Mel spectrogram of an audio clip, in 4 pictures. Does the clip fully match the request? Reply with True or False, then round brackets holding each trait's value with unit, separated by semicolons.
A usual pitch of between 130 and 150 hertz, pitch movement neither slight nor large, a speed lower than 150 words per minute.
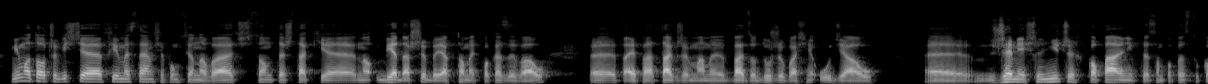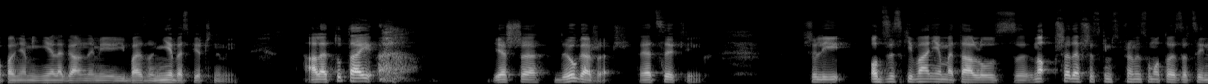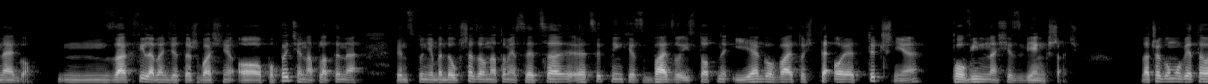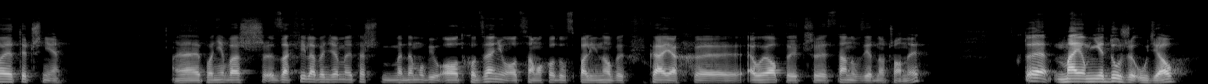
False (110 Hz; 3.5 semitones; 125 wpm)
